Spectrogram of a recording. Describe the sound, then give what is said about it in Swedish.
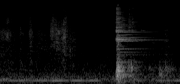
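A large saucepan is taken out and handled, giving one sharp metallic clank that rings briefly before fading over a low hum. “Jag tar en rätt stor kastrull där för att när den här är mjuk så ska jag stöta sönder den med potatisstöt.”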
